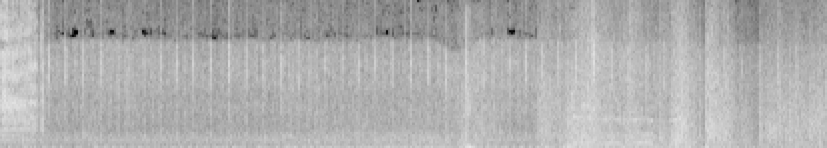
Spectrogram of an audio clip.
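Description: A truck engine rumbles as it climbs.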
